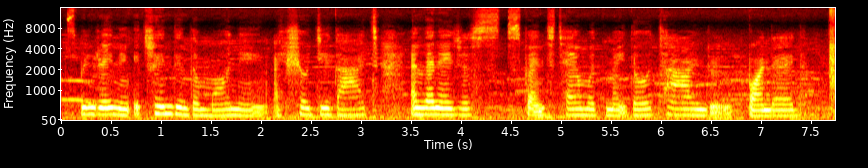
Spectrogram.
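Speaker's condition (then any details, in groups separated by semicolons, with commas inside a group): No condition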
